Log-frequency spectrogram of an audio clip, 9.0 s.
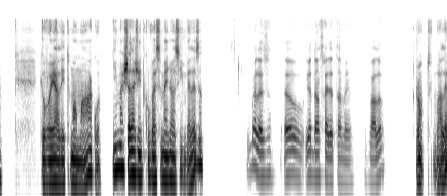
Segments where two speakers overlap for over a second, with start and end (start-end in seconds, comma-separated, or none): none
